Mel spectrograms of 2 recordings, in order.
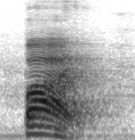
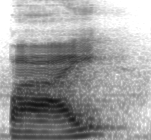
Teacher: perceba que a vogal A está vindo antes da semivogal I e que entre elas não existe consoante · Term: ditongo decrescente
